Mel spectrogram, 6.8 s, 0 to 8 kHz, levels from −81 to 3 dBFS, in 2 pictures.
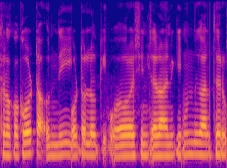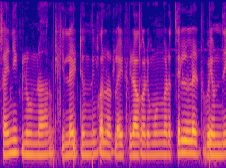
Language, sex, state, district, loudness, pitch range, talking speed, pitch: Telugu, male, Andhra Pradesh, Chittoor, -17 LUFS, 155-160 Hz, 160 wpm, 160 Hz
